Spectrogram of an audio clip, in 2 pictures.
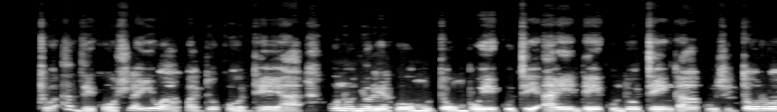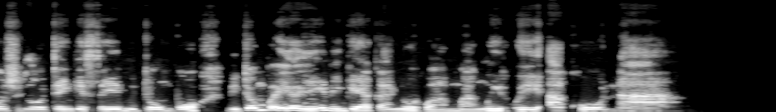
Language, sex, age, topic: Ndau, male, 36-49, health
